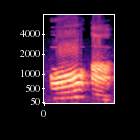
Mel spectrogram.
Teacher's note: অ আ এটা বলবার সময় কিন্তু আমাদের মুখের সামনের অংশ থেকে উচ্চারিত হয়নি বরং গলা থেকে এসেছে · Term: কন্ঠ বর্ণ, কণ্ঠবর্ণ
